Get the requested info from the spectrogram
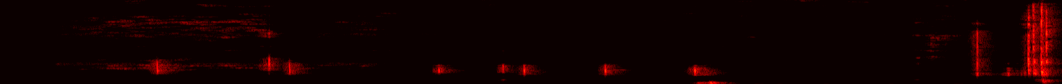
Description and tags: This is kinda low quality, but here is some iPhone unlock and lock noises. I tried my best to reduce background noise and bring out the beeps and taps, but it is kinda hard so....
beep, iphone, lock, phone, tapping, unlock, unlocking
